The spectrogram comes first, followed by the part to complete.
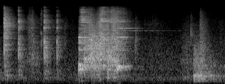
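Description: Metal spoon clinking and scraping against a stainless steel mixing bowl while stirring soft mashed sweet potato. A few quick clinks come first, then a longer, loud scrape about a second in.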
